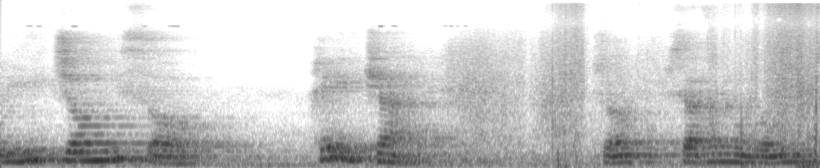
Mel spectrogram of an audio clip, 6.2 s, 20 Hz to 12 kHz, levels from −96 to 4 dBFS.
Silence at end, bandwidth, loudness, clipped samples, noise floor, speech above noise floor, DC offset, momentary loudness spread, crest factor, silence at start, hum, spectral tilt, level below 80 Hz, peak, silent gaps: 0 s; 11 kHz; -27 LUFS; under 0.1%; -46 dBFS; 20 dB; under 0.1%; 21 LU; 16 dB; 0 s; none; -9.5 dB/octave; -50 dBFS; -12 dBFS; none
